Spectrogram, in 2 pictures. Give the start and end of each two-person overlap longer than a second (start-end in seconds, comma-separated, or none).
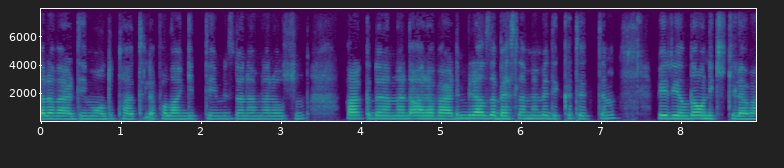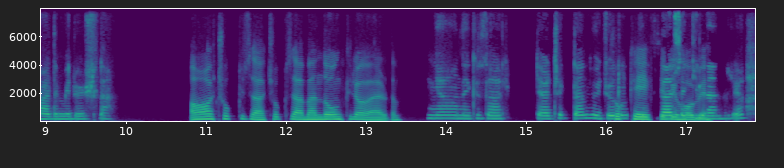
16.0-17.3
